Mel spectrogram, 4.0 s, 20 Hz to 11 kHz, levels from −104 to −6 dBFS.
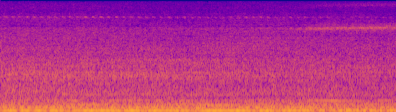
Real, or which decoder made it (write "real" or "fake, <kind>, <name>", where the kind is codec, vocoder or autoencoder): real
